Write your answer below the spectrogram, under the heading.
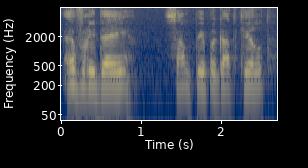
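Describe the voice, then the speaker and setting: A man's voice: high voice, flat delivery, moderate pace. An elderly man from Poland, recalling his life in short, blunt sentences as the grandfather in a family interview. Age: older. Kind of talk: plain spoken recollection.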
